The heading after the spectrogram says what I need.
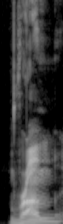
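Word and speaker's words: Ram: Rum is the syllable for fire, yum for wind, and hum for space. All these bijas rhyme with thumb, though I should take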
